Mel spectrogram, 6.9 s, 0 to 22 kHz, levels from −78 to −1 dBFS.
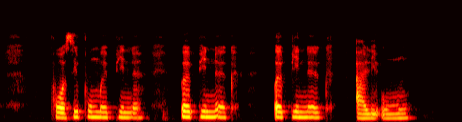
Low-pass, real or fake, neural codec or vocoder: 7.2 kHz; fake; codec, 16 kHz, 16 kbps, FunCodec, trained on LibriTTS, 50 frames a second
